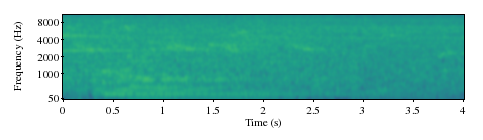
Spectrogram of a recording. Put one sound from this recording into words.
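A waterfall rushes nearby.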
